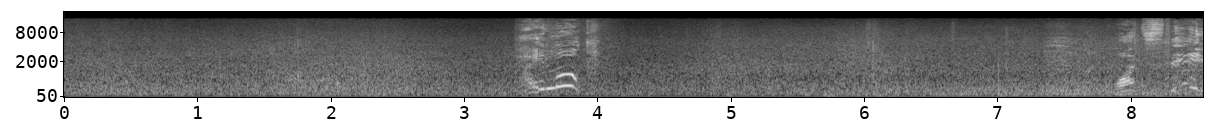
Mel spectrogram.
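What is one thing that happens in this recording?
Surf washes steadily onto a beach.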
